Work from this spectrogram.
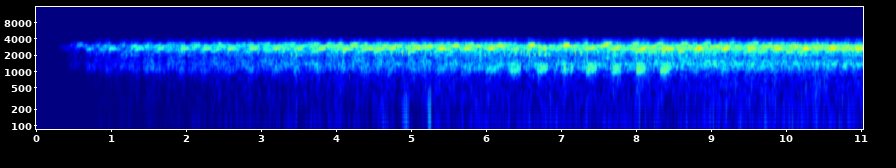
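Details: Frog chorus on a fine, cool night in mountain rice paddies in Japan, just after planting; dense overlapping croaking pulses fade in from silence and build steadily, rapid rhythmic notes about three per second.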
